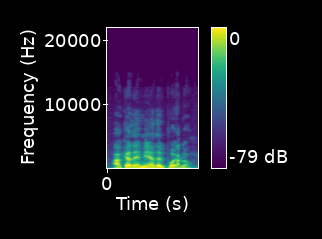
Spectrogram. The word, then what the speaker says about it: Academia del Pueblo: And let's say the school because I've been trying to pronounce it. I got you. It is Academia del Pueblo.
